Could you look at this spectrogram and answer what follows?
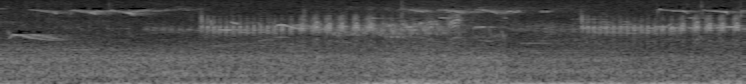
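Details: Eurasian blue tit giving buzzy, churring scold phrases, dry rapid trills repeated in bursts, with thin high whistles from other small birds and a steady outdoor background hiss.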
